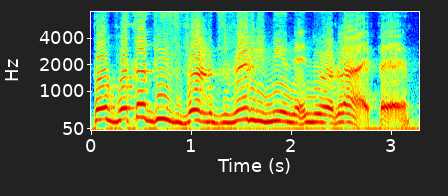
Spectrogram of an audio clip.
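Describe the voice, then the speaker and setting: A woman's voice: on the high side, expressive, a little slow, poor audio. A woman from Canada vlogging informally, reading aloud and adding casual, offhand asides. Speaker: vlogger sharing a fan song and reading news.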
